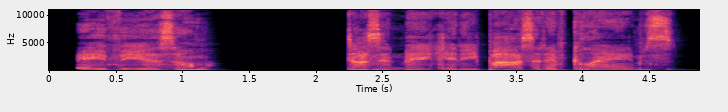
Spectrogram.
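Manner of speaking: slow, deliberate, drawn-out whispered aside. Explaining atheism to listeners, the speaker whispers it for them. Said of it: "I'll whisper it for you".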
